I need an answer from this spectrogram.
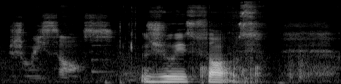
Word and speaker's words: jouissance: physical or intellectual pleasure let's say it all together. Ju son. Okay. Ji like son. Okay. So this is how it uh you pronounce it.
